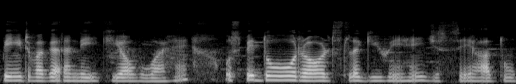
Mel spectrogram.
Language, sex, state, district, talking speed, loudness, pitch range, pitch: Hindi, male, Maharashtra, Mumbai Suburban, 175 wpm, -20 LUFS, 160-180 Hz, 170 Hz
